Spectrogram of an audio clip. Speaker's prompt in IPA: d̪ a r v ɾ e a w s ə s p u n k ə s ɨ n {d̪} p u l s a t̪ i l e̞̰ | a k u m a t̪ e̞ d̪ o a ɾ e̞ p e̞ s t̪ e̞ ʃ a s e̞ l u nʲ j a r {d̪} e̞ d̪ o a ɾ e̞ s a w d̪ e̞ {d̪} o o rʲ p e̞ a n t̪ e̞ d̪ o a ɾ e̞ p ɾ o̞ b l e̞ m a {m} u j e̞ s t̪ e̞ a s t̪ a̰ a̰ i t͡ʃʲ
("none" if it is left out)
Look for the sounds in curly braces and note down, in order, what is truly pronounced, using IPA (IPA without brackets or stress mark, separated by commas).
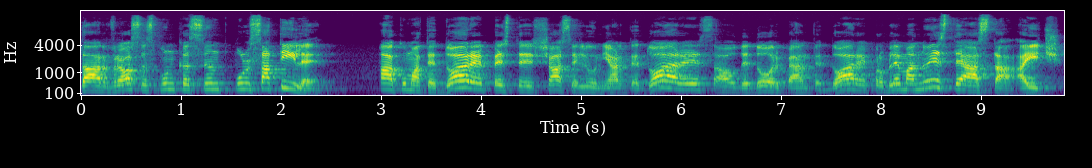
t̪, t̪, d̪, n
